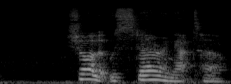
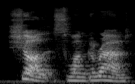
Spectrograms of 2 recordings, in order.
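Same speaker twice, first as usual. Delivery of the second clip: ordinary delivery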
